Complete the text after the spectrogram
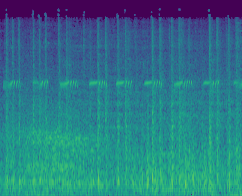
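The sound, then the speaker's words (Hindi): A train passes along a distant track beyond trees, its wheels giving a steady, rhythmic clickety-clack over a low rumble. Crickets chirp throughout in a regular pulsing pattern. “तभी दूर से train की आवाज़ सुनाई दी”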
